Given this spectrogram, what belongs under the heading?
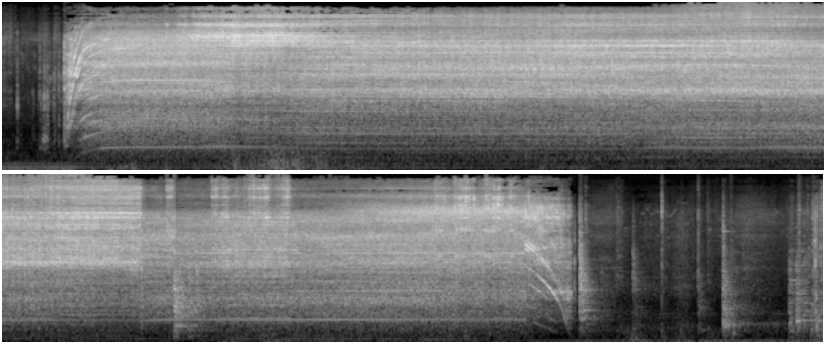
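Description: A power tool cutting a brick slip for facing over exterior wall insulation, a loud, steady grinding whine that holds for about sixteen seconds and then spins down, followed by faint handling noises.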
